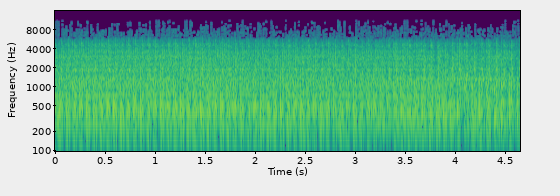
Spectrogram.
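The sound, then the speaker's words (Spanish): A motorcycle engine runs steadily as the bike rides along a road past a petrol station, carrying two men with heavy luggage. It gives a rapid, even, pulsing putter at constant speed, with no talk over it. “Desde la carretera por la que avanza la moto se observa la gasolinera. Miguel conduce sonriente.”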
